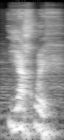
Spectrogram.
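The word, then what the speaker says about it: Yahweh: aún con esa actitud los eruditos modernos conjeturan que originalmente se pronunciaba y a juez Aunque en estos tiempos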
